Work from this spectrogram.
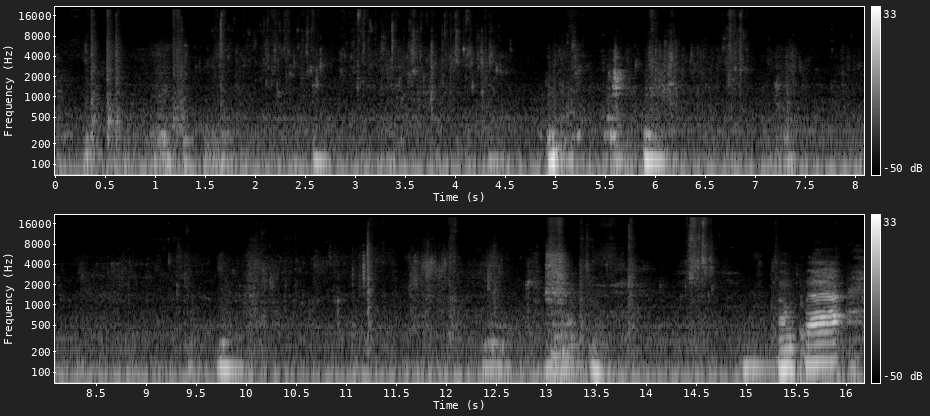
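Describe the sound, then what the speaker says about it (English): Whey drains out of cheese curds, a soft dripping and trickling of liquid with occasional light splashes, close by, while a person talks over it at times. "Let the whey drain out."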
